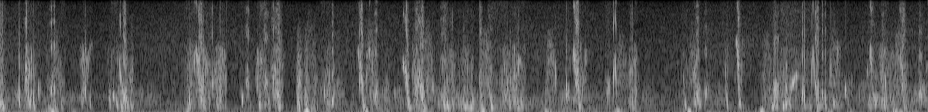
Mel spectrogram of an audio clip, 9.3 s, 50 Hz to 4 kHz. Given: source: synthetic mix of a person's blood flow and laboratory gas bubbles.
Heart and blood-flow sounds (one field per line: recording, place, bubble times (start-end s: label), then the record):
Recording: Doppler ultrasound of blood flow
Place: subclavian vein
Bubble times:
0.00-0.09 s: bubbles
0.16-0.44 s: bubbles
0.47-0.67 s: bubbles
0.80-0.94 s: bubbles
1.06-1.37 s: bubbles
1.84-2.27 s: bubbles
2.40-2.85 s: bubbles
3.21-3.39 s: bubbles
3.55-3.81 s: bubbles
4.00-4.77 s: bubbles
4.80-5.28 s: bubbles
5.54-5.60 s: bubbles
5.63-5.89 s: bubbles
6.05-6.21 s: bubbles
6.28-6.39 s: bubbles
6.80-7.09 s: bubbles
7.23-7.31 s: bubbles
7.34-7.47 s: bubbles
7.63-8.50 s: bubbles
8.66-9.10 s: bubbles
9.18-9.29 s: bubbles
From the record:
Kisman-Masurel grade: 243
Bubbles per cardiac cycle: several, 3 to 8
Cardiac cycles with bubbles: 100%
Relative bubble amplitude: loud (0.450 to 0.775)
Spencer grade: 3 (all of the cardiac periods contain showers or single bubble signals, but not dominating or overriding the cardiac motion signals)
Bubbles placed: anywhere in the cardiac cycle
